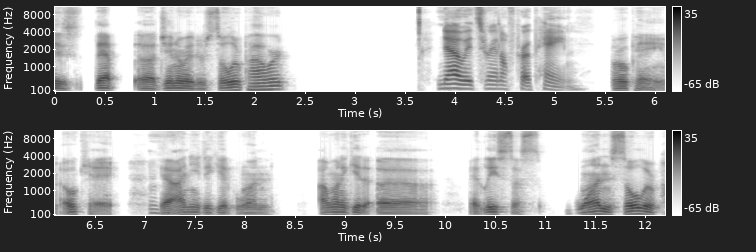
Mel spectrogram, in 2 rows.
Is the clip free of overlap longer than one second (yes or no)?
yes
